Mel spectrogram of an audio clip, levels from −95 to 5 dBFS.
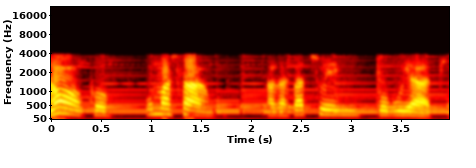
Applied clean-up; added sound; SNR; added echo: none; Plucked string instrument; 18 dB; none.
